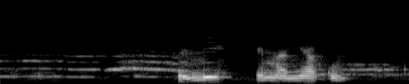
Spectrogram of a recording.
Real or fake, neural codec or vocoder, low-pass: fake; codec, 44.1 kHz, 2.6 kbps, SNAC; 3.6 kHz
